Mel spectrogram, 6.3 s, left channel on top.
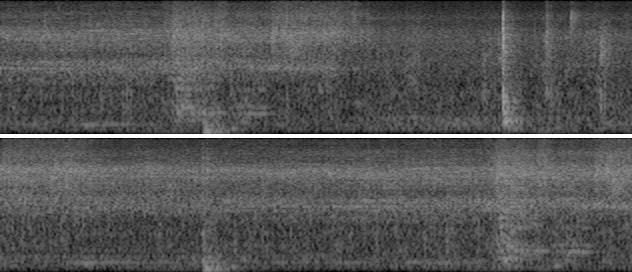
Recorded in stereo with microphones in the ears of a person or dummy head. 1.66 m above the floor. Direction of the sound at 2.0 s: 15° right (ahead or behind).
